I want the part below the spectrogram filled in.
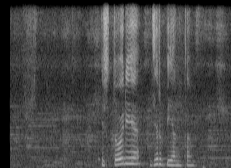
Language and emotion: Russian, neutral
